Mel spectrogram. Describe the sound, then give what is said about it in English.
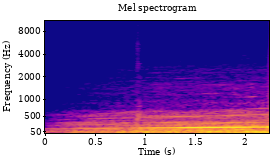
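Engine of a manual-transmission car in Los Angeles revving: a steady, loud, low roar that steps up in pitch partway through and then holds even and sustained. “This is the roar of an engine at the mercy of its driver, waiting for a clutching left foot to let it rest and idle.”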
